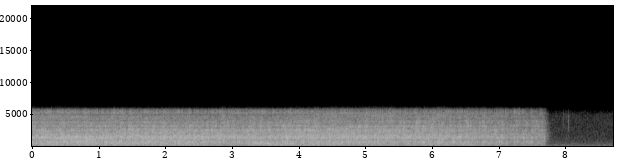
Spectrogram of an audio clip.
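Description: Studio audience applauding after the sketch's final punchline, a steady even clatter that cuts off abruptly near the end.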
